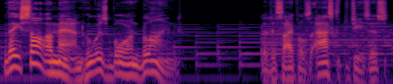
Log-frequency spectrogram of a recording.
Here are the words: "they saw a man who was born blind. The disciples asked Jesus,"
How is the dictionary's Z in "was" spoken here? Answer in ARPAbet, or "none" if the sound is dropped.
Z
